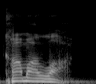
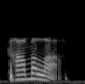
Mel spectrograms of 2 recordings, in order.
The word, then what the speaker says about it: Kamala: Just think of comma, like a comma, an explanation comma. It's Kamala. – Gotcha. Kamala.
